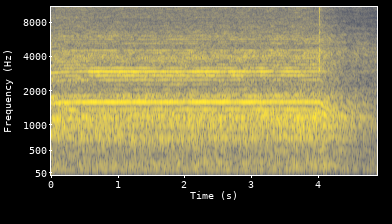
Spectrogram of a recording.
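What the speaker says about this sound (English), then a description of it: "So, heat gun time, we'll be back after I melt this sucker." A heat gun blows continuously at close range while it melts plastic on a skull decoration, a steady airy roar with a constant whine that ends in a sharp click and fades.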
